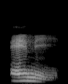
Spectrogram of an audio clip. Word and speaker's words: any: all's well that ends well okay a one syllable word here is any now I know it's spelt with an a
